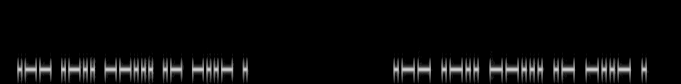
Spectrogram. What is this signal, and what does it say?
Morse code, heard as a keyed tone, about 31 wpm, 700 Hz. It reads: WL7AXE WL7AXE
